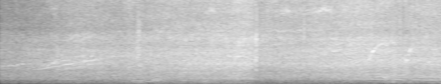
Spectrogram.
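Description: Radio-controlled cars driving over wet concrete: a steady hiss of tyres through water that grows slowly louder, with short rising whines from the electric motors.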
